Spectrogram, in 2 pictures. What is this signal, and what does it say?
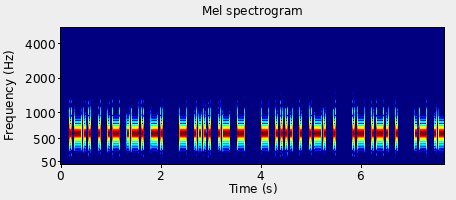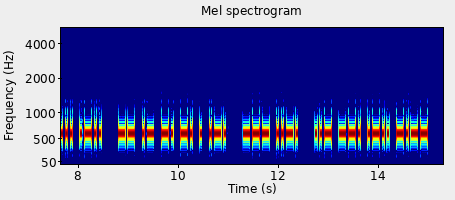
Morse code, heard as a keyed tone, about 25 wpm, 600 Hz. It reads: LEARN THAT THERE ARE ALL MANNER OF UGLY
